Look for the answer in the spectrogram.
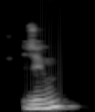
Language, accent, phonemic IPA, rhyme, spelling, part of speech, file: English, Southern England, /zuːm/, -uːm, zoom, noun / verb / interjection, LL-Q1860 (eng)-zoom.wav
- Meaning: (noun) 1. A humming noise from something moving very fast 2. A quick ascent 3. A big increase 4. An augmentation of a view, by varying the focal length of a lens, or digitally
